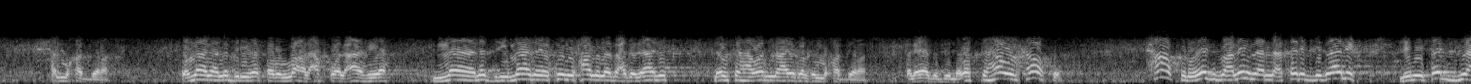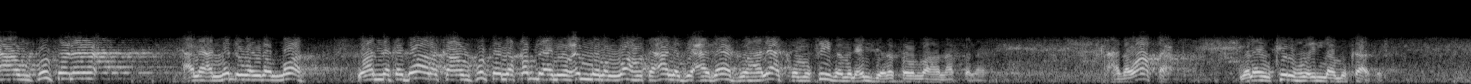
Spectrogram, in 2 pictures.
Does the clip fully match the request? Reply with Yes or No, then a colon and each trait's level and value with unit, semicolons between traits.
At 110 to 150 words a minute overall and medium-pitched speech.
No: average, 120 wpm; high, 210 Hz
